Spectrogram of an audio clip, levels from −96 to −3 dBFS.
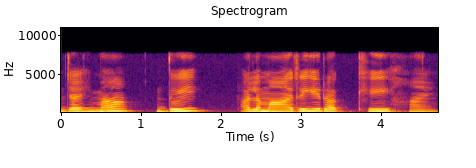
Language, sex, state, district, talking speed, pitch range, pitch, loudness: Hindi, female, Uttar Pradesh, Lucknow, 65 wpm, 220-265 Hz, 235 Hz, -13 LUFS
